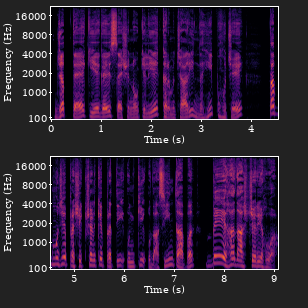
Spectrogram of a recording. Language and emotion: Hindi, surprised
